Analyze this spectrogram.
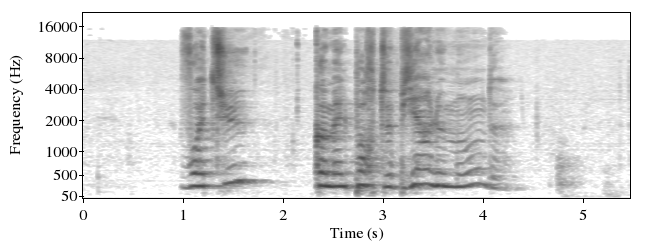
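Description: A young woman sings into a microphone.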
